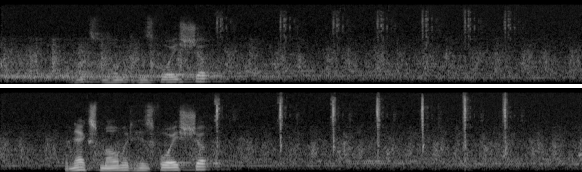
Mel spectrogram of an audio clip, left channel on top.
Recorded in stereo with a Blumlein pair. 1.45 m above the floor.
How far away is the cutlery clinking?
I don't hear cutlery clinking.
